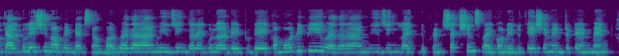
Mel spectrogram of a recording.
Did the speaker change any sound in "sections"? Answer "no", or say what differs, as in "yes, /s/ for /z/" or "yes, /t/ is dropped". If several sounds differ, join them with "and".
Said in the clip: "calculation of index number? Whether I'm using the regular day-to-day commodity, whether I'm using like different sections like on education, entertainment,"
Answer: yes, /s/ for /z/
